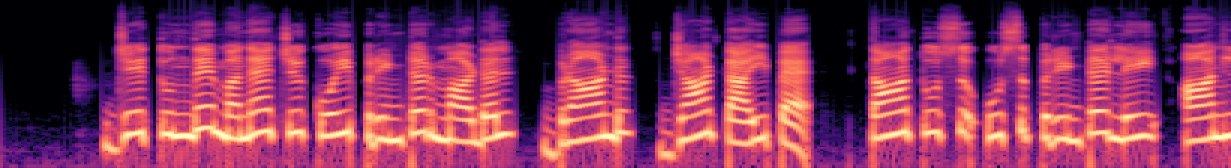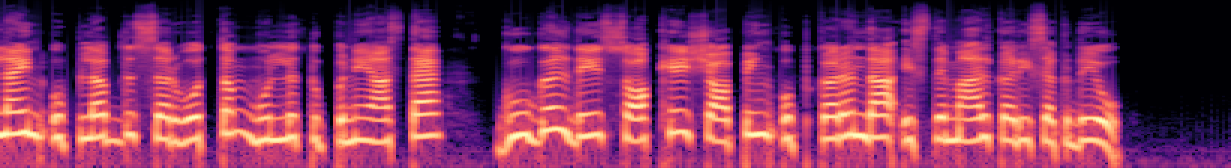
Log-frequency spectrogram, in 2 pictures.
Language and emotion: Dogri, neutral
